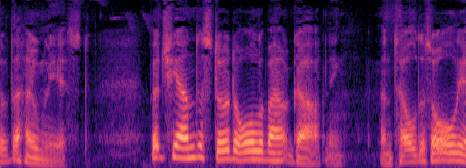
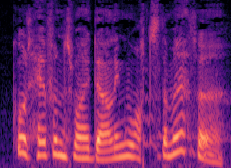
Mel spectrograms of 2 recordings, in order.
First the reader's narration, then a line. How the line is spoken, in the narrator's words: I cried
